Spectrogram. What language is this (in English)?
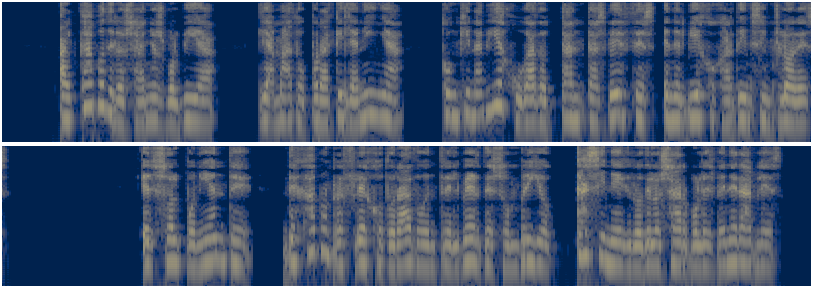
Spanish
